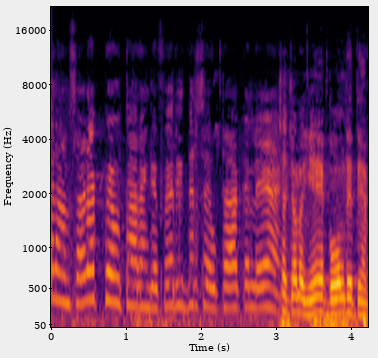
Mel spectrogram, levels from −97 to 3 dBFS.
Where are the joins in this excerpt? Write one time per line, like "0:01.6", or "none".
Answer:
0:03.0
